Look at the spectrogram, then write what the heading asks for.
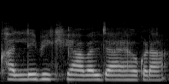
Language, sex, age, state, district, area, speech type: Maithili, female, 18-30, Bihar, Purnia, rural, spontaneous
